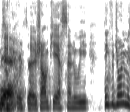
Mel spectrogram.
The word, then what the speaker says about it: Jean-Pierre Saint Louis: But your real name is, of Yeah, course, Jean-Pierre Saint Louis. Thank you for joining me, sir. How are you? I appreciate you saying it correctly with the accent and all that too.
